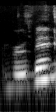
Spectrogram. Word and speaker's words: Rubin: house right now, Dragons Love Tacos by Adam Rubin. Good one. That's how you pronounce his last name.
